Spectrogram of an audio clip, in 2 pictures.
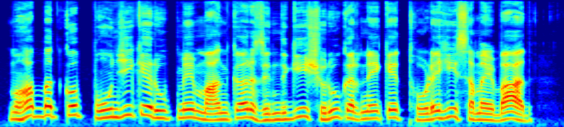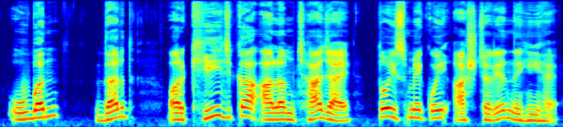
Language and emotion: Hindi, neutral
